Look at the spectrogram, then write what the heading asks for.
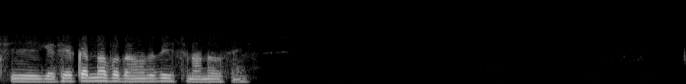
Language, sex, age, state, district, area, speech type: Dogri, male, 30-45, Jammu and Kashmir, Udhampur, rural, conversation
